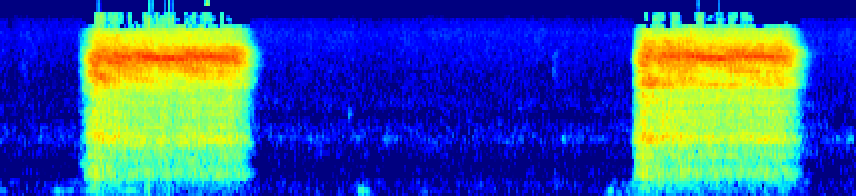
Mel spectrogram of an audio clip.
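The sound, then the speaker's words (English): Someone blows up a balloon in two long, forceful breaths, each a steady airy whoosh lasting about a second, separated by a few seconds of quiet. No one speaks. “I'll blow up a new balloon for you, but I won't like it.”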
